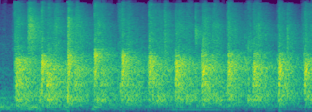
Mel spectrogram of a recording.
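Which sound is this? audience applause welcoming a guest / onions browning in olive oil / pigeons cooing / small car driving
audience applause welcoming a guest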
